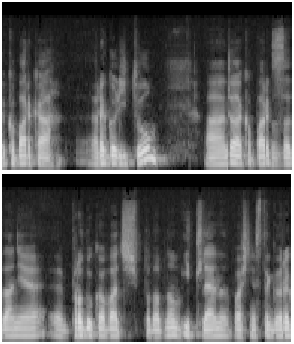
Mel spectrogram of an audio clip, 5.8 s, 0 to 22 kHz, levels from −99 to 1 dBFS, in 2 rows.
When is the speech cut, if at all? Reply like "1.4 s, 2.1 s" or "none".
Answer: 2.2 s, 2.7 s, 4.7 s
